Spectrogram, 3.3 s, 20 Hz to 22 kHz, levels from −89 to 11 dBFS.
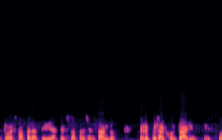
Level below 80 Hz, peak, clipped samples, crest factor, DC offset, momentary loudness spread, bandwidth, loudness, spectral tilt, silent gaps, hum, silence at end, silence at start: -82 dBFS; -2 dBFS; under 0.1%; 18 dB; under 0.1%; 10 LU; 4 kHz; -21 LUFS; -10 dB/octave; none; none; 0 s; 0.05 s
